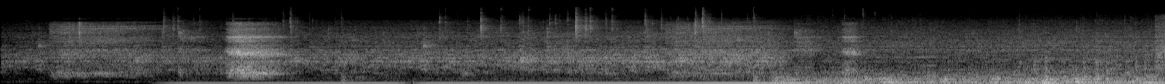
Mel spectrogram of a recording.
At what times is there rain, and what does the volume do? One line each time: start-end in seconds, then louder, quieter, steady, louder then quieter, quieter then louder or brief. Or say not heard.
0.0-11.6 louder.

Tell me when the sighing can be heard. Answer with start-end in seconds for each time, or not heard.
0.5-2.9, 6.7-8.6.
